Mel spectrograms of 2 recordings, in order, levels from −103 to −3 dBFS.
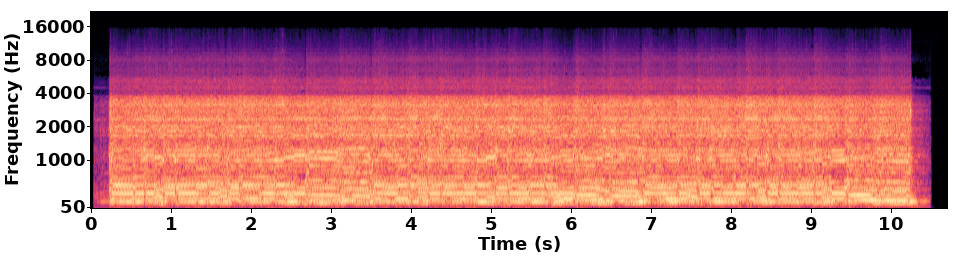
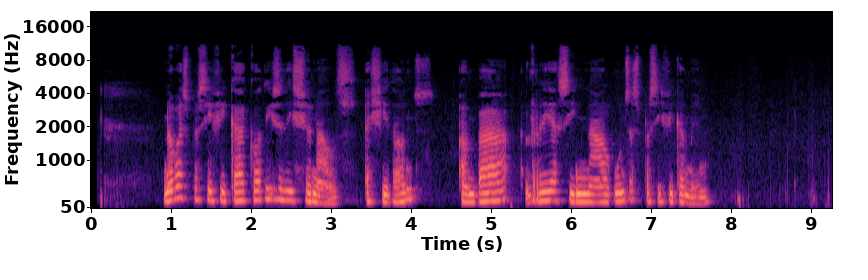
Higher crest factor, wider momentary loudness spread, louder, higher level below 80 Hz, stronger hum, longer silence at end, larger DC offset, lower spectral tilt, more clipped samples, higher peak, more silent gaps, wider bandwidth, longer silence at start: second, 10 dB vs 18 dB; second, 0 LU vs 10 LU; first, -9 LUFS vs -33 LUFS; first, -46 dBFS vs -78 dBFS; neither; second, 0.2 s vs 1.15 s; neither; about the same, -6 dB/octave vs -7 dB/octave; neither; first, 0 dBFS vs -14 dBFS; neither; about the same, 10 kHz vs 10.5 kHz; second, 0.1 s vs 0.9 s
